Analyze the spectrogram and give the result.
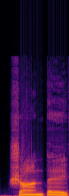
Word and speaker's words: shante: Shante varade. Chữ sa, chữ sa này chúng ta đọc hai nhịp rồi chúng ta mới đóng chữ sa đó lại là shante shante.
